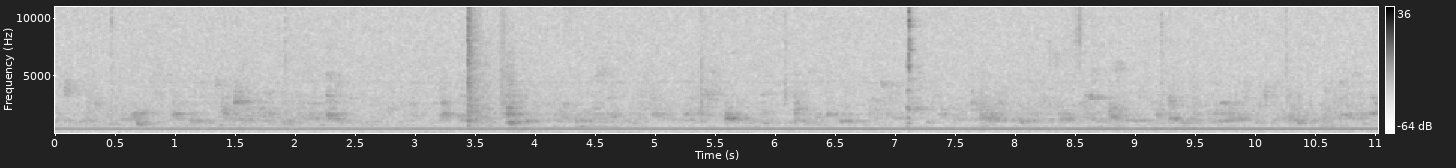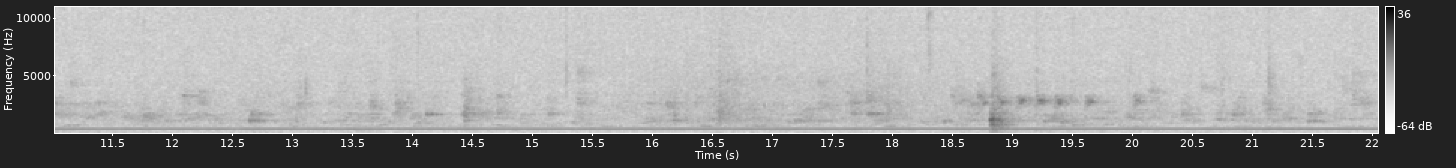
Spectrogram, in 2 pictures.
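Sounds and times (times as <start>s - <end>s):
saucepan simmering with soft pops: 0.0s - 22.0s
steady hum: 0.0s - 22.0s.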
